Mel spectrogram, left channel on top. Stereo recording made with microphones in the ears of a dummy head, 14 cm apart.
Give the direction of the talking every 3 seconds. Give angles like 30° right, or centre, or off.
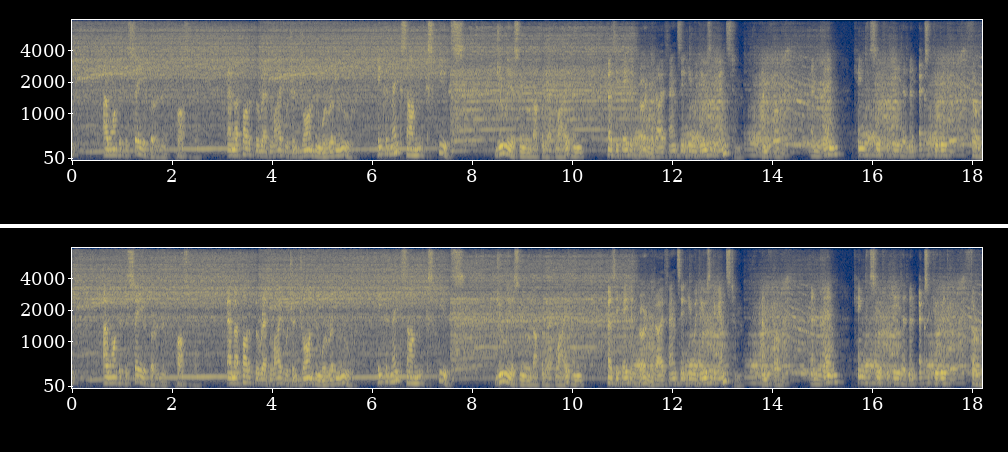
70° right, 30° right, 20° left, 20° right, 60° right, 70° right.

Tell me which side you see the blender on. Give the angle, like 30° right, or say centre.
centre.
